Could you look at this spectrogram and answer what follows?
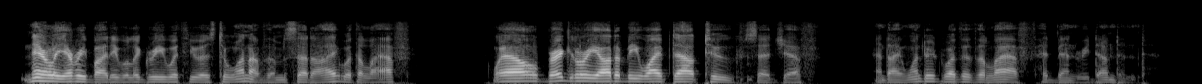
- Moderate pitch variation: Yes, average, 4.2 semitones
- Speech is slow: No, average, 175 wpm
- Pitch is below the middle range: Yes, low, 115 Hz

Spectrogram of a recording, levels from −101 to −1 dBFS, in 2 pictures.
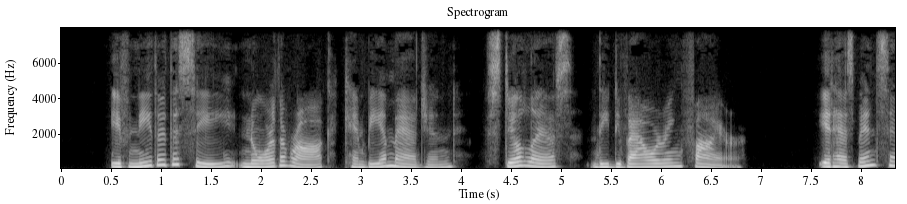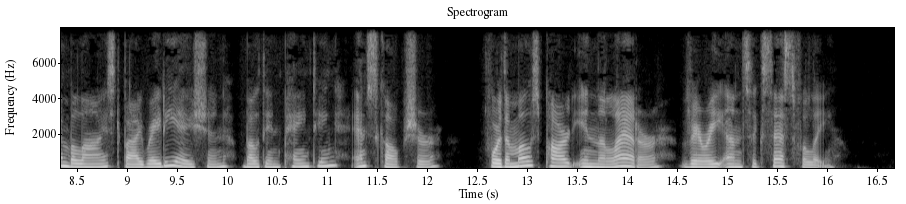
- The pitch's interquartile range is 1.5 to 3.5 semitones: Yes, average, 3.2 semitones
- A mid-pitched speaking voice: Yes, medium, 180 Hz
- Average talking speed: No, slow, 125 wpm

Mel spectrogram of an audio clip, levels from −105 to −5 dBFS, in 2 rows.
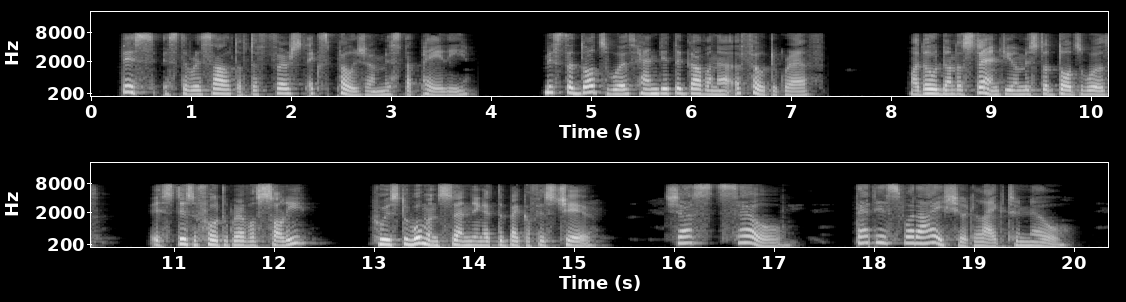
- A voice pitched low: No, high, 195 Hz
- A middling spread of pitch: Yes, average, 4.4 semitones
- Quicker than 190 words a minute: No, average, 155 wpm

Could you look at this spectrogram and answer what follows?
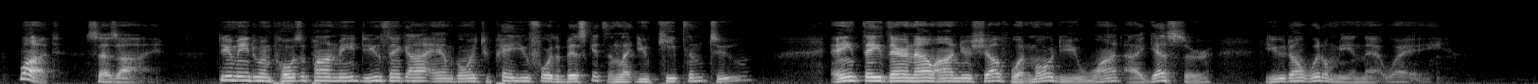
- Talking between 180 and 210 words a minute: Yes, average, 195 wpm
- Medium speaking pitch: Yes, medium, 145 Hz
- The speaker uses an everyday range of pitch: No, wide, 5.9 semitones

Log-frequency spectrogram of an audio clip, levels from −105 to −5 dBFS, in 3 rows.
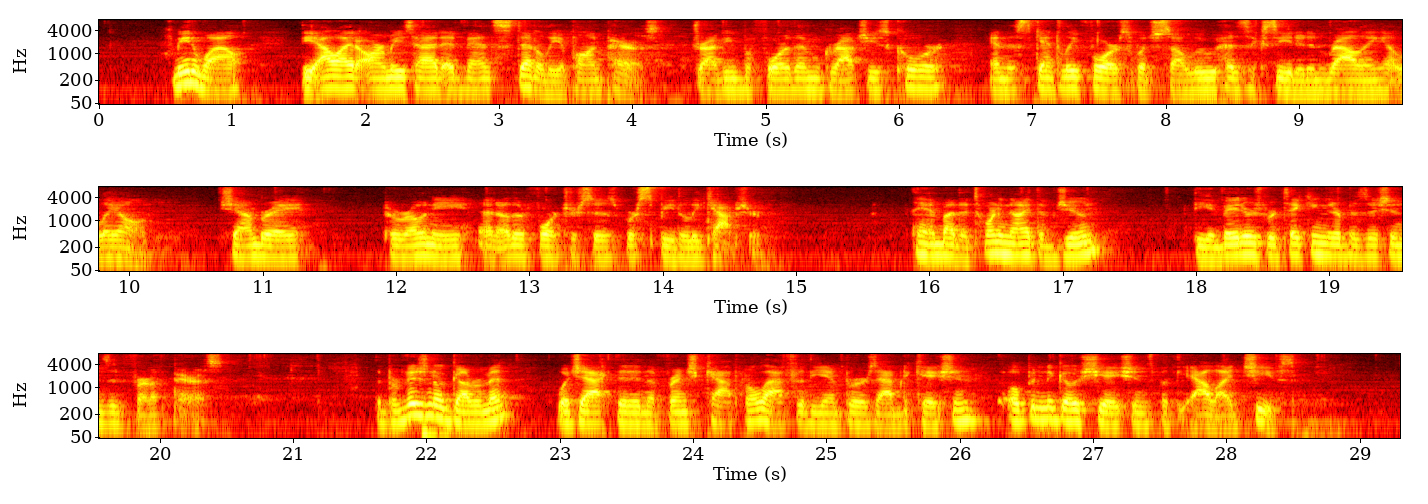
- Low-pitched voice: Yes, low, 110 Hz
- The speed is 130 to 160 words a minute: Yes, average, 140 wpm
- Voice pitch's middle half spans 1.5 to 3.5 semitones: Yes, narrow, 2.4 semitones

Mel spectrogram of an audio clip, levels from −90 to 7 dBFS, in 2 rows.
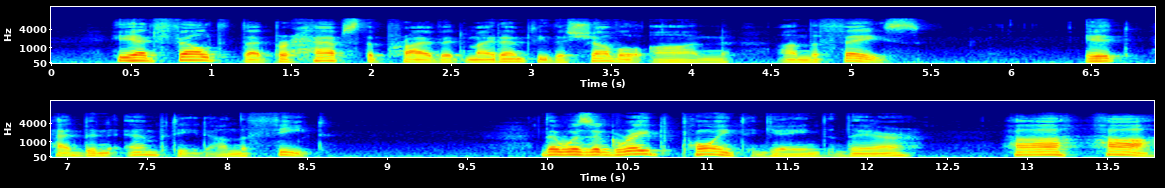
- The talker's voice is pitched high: No, low, 115 Hz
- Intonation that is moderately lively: No, wide, 7.6 semitones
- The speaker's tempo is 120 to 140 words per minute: Yes, slow, 135 wpm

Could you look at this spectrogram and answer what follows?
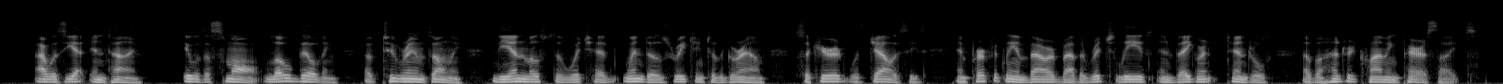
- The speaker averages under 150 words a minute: No, average, 170 wpm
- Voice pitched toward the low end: Yes, low, 115 Hz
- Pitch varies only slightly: No, average, 3.4 semitones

